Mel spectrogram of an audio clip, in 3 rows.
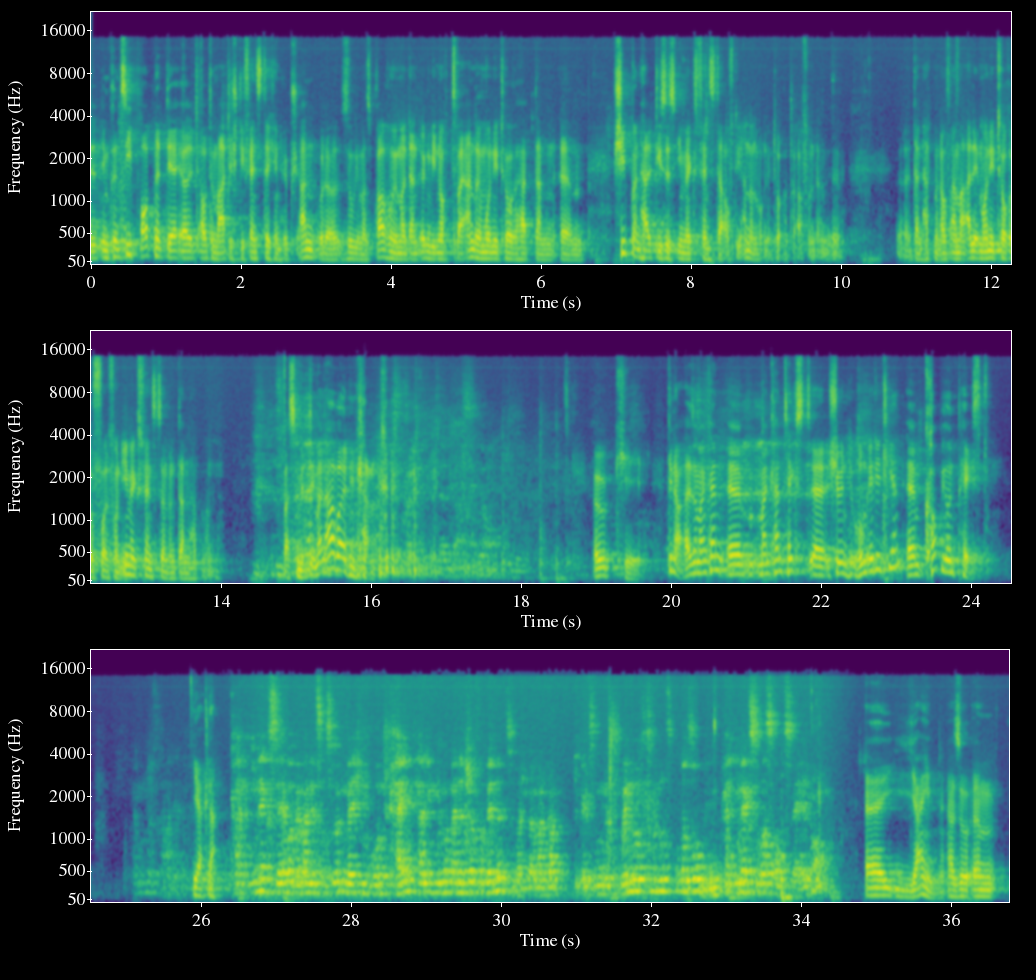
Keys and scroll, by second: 3.9 super+Return, 13.7 super+q.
